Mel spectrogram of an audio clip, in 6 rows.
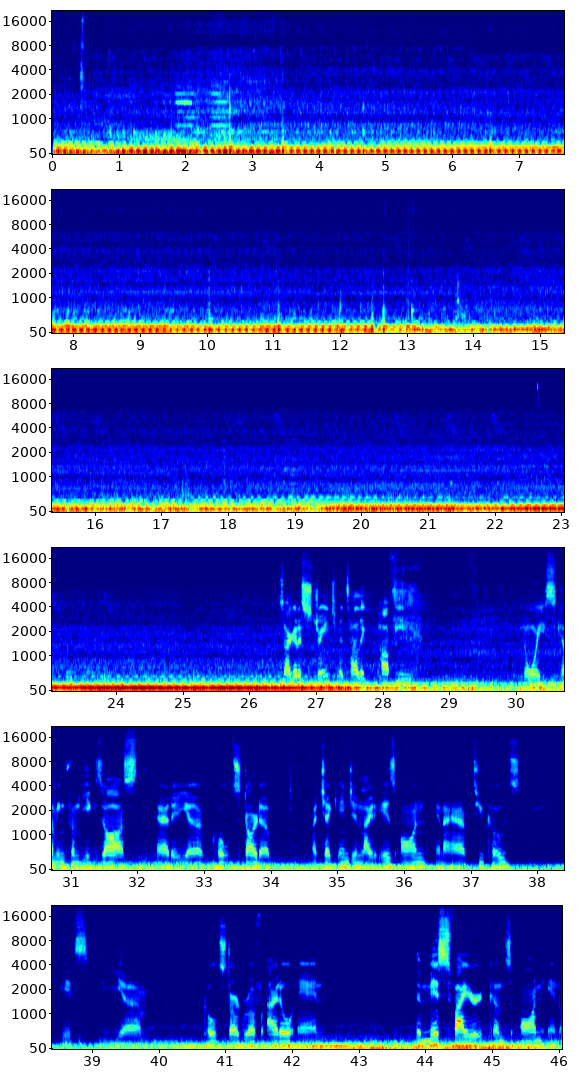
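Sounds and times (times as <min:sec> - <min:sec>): engine fast idling: 0:00.0 - 0:32.3
metallic exhaust rattle: 0:00.0 - 0:36.2.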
